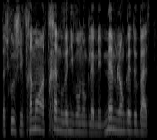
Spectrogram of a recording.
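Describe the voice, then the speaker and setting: Man gamer, slightly high voice, rambling casual commentary with lots of fillers, close mic. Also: fast talker. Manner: rambling, hesitant, many fillers and restarts. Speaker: gamer commentating his own match. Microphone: close desk mic.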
